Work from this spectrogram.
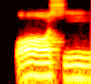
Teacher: Sin di situ dibaca 6 harokat ya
